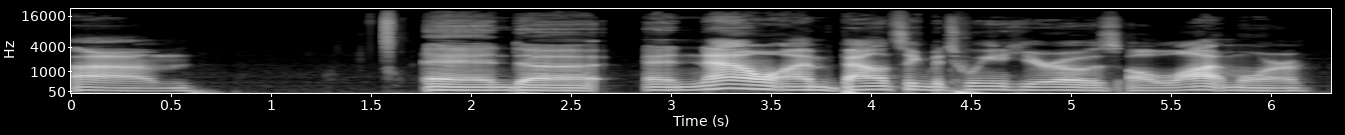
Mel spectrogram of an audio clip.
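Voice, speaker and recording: Rambling low-voiced man, smooth and dry. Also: slow, bright, forceful tone, dry recording. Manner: rambling, filler-heavy, laughs at himself. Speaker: podcast co-host. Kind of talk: casual chat.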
